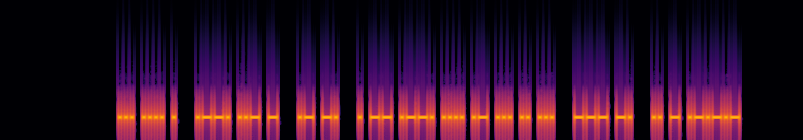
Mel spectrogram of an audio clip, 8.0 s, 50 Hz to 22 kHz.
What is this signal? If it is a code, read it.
Morse code, heard as a keyed tone, about 37 wpm, 700 Hz. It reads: SHE PUT AN EMPHASIS ON IT.
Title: Sentences from Top 1400 Words 40wpm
